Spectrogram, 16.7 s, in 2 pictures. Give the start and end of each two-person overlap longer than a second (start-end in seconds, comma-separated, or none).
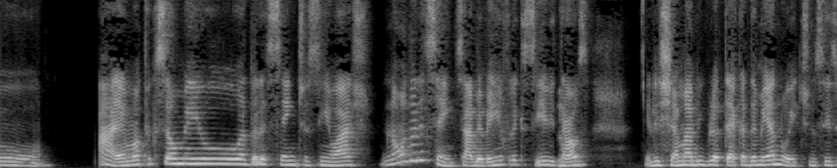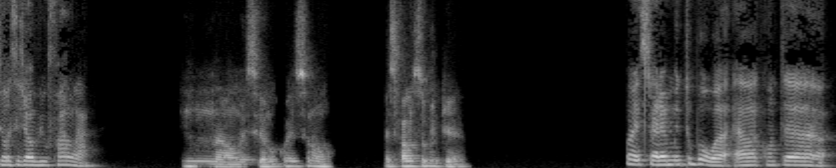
none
